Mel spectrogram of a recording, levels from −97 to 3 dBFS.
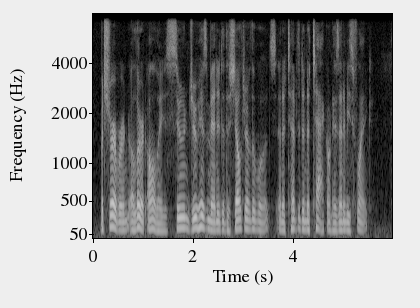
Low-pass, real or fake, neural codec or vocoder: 7.2 kHz; real; none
